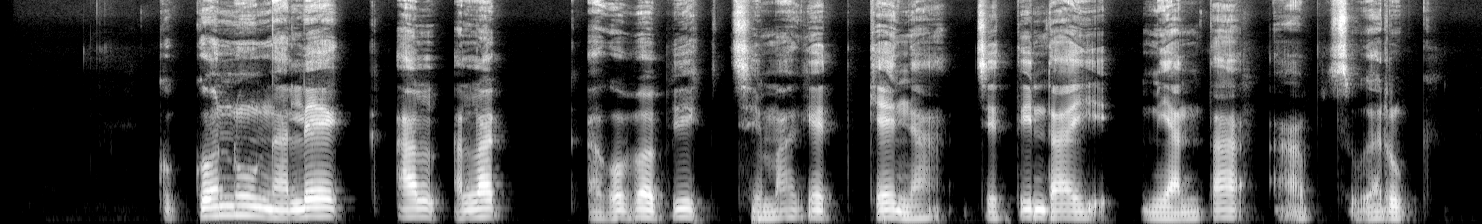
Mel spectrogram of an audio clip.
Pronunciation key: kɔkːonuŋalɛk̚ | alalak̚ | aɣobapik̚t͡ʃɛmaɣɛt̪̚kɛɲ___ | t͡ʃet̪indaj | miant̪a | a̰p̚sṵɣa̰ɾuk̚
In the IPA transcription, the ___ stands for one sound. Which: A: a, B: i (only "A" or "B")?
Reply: A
